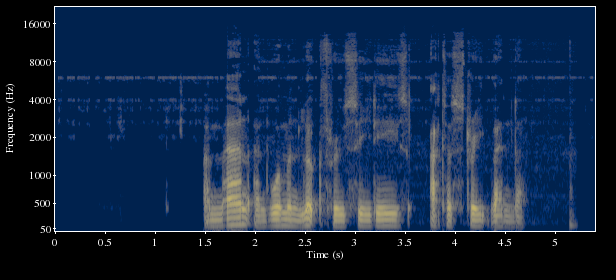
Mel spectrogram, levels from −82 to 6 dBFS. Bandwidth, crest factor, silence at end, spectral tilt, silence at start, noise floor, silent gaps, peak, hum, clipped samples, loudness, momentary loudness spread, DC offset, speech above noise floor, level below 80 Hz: 14 kHz; 24 dB; 0.2 s; -5.5 dB/octave; 1.5 s; -58 dBFS; none; -2 dBFS; none; under 0.1%; -24 LUFS; 11 LU; under 0.1%; 34 dB; -68 dBFS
